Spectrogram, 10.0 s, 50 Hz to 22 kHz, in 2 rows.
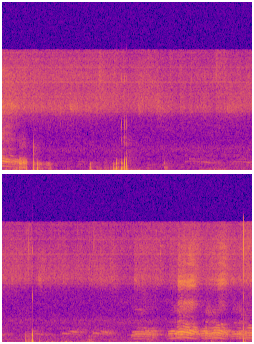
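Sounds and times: crows cawing: 0.0s - 0.5s, 6.2s - 10.0s.

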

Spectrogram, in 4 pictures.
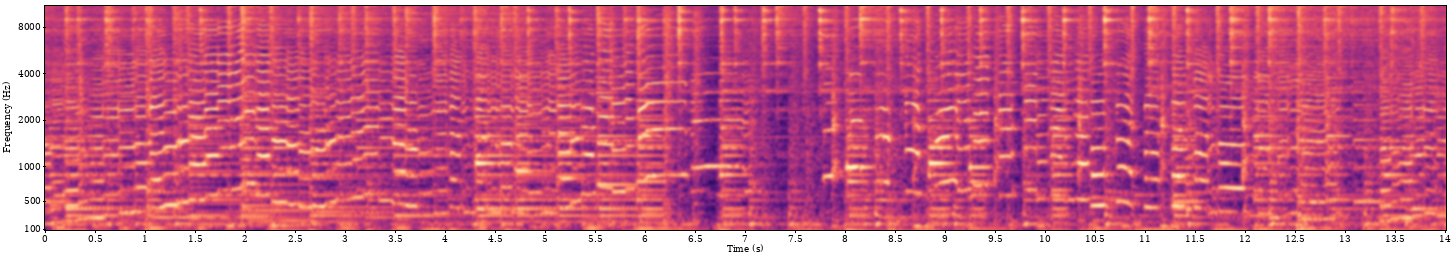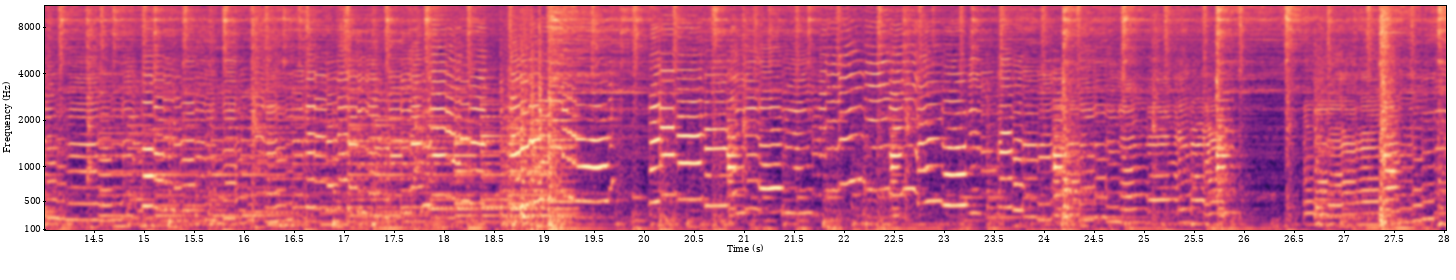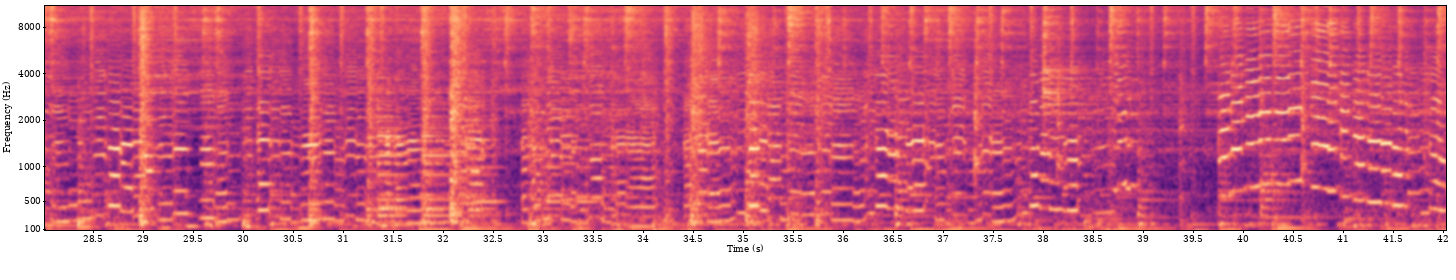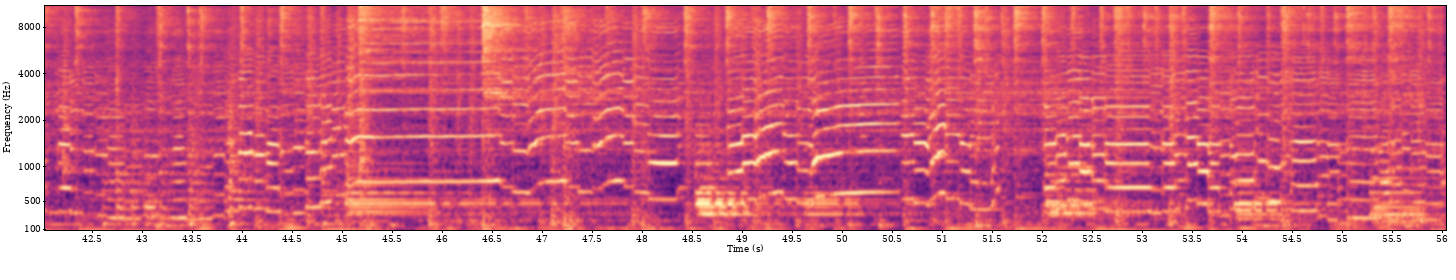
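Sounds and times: alto saxophone melody: 0.0s - 56.0s
double bass: 0.0s - 56.0s
drum kit with busy cymbals: 0.0s - 56.0s.

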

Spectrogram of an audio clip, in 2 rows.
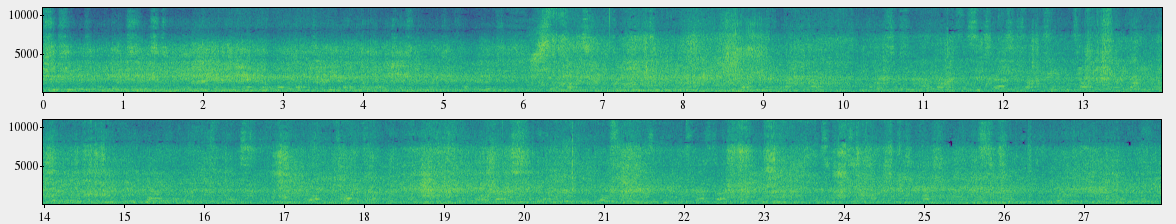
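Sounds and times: crowd voices: 0.0s - 27.9s
dirt bike engines droning: 0.0s - 27.9s.

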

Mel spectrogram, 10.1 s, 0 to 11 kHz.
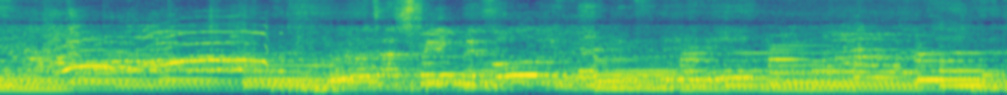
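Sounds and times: man singing: 0.0s - 1.2s, 2.4s - 10.0s
audience shouting and whooping: 0.2s - 3.2s.

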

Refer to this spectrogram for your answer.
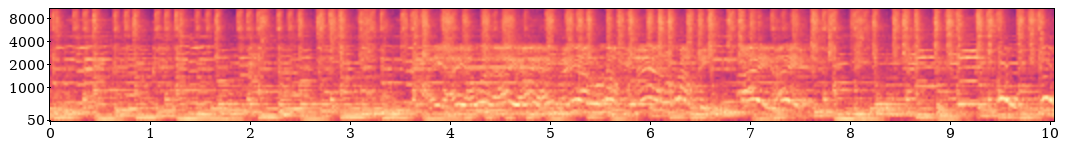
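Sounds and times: bass notes: 0.0s - 10.0s
hand percussion strokes: 0.0s - 10.0s
wavering melody line: 0.0s - 10.0s.

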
